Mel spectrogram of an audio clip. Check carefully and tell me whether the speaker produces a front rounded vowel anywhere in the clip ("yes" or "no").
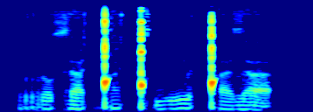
yes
